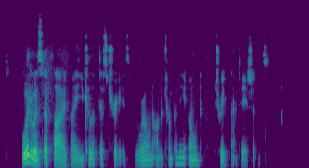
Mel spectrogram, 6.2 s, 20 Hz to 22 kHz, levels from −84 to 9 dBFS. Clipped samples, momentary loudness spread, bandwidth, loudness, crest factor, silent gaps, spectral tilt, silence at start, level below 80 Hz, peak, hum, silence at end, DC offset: under 0.1%; 19 LU; 14 kHz; -29 LUFS; 22 dB; none; -4.5 dB/octave; 0.45 s; -68 dBFS; -10 dBFS; none; 0.8 s; under 0.1%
